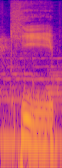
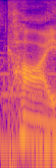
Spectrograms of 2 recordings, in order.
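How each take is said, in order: First: The word rhymes with 'see'. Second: The word rhymes with 'eye'. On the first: "not Ki" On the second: "I usually learned that as being pronounced as Kai"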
